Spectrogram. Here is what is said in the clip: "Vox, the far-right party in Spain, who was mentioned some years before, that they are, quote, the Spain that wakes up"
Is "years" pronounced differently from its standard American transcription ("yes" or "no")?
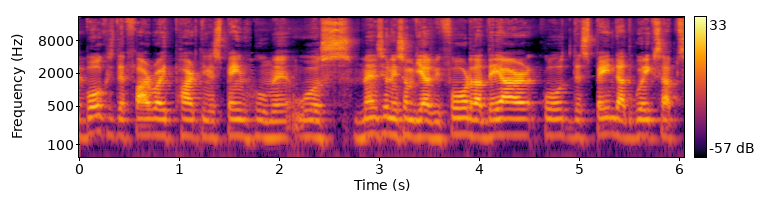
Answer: yes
